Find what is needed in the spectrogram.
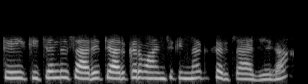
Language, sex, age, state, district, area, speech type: Punjabi, female, 18-30, Punjab, Fazilka, rural, conversation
